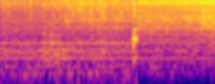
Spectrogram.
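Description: Mustard seeds, dried red chillies and whole white cumin crackle as a tempering fries in hot oil, a steady soft sizzle with one sharp pop partway through, heard close and alone.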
